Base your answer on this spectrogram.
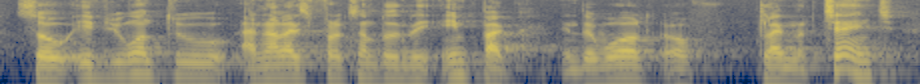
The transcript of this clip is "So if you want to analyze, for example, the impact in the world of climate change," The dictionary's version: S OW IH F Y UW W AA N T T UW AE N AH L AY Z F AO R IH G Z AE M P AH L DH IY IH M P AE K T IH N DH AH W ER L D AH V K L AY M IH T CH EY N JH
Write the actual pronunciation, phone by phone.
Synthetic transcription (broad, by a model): S OW IH F Y UW W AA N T T UW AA N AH L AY S F AO R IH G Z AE M P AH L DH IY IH M P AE K T IH N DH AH W ER L D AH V K L AY M IH T CH EY N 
